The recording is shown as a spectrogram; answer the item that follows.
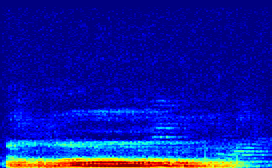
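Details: Sharlo, a pet Leonberger described as a gentle giant, talks to its owner at home: a drawn-out, moaning, harmonic vocalization that swells and then fades over about two seconds, with faint background hum.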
